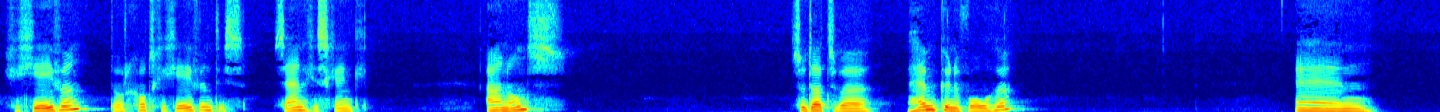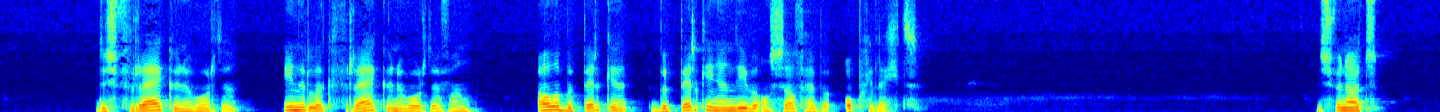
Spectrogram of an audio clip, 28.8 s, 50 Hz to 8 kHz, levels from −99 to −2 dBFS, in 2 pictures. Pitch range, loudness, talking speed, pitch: 170-215 Hz, -28 LUFS, 75 wpm, 190 Hz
